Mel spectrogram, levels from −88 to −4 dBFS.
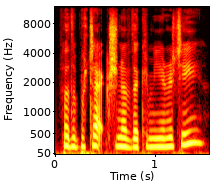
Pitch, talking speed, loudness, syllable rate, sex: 215 Hz, 235 wpm, -18 LUFS, 7.4 syllables/s, female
